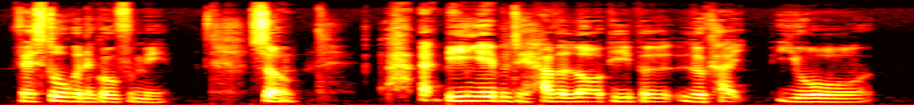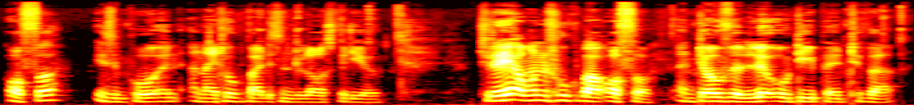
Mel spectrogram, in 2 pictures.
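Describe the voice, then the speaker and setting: Teen guy w a lisp, bit high pitched, explaining stuff casually, blunt. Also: a little mellow. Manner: blunt, casual, swearing, emphatic repetition. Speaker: video editor teaching on own channel. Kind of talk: informal explainer to viewers.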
